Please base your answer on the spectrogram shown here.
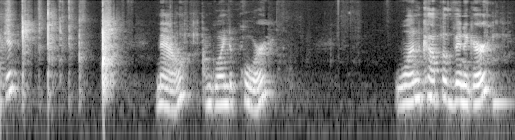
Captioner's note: claps hands to remove baking soda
